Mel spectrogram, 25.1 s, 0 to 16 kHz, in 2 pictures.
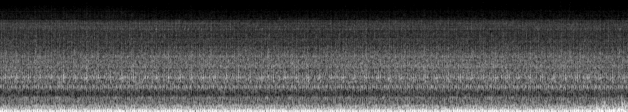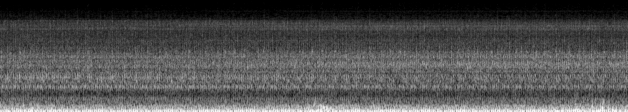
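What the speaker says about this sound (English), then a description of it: "I gave her Gardner 6LXB engine a run-up." A Gardner 6LXB diesel engine in a Bristol VR bus idles steadily throughout, a low, constant rumble with a slight rhythmic knock, close by and with no voices.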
